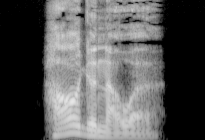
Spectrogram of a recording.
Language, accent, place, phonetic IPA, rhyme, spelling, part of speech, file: German, Germany, Berlin, [haːɐ̯ɡəˈnaʊ̯ə], -aʊ̯ə, haargenaue, adjective, De-haargenaue.ogg
- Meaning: inflection of haargenau: 1. strong/mixed nominative/accusative feminine singular 2. strong nominative/accusative plural 3. weak nominative all-gender singular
